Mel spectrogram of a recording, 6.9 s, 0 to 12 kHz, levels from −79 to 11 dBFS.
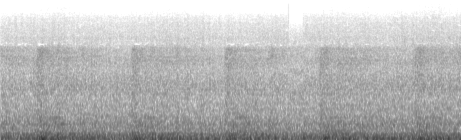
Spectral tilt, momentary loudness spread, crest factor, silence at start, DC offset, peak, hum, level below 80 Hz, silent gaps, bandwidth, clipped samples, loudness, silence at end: -7 dB/octave; 4 LU; 14 dB; 0 s; under 0.1%; -6 dBFS; none; -22 dBFS; none; 8.4 kHz; under 0.1%; -23 LUFS; 0 s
